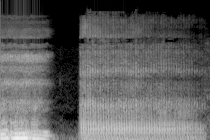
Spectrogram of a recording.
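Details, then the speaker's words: Benign snoring: a deep rumbling snore, a brief pause, then a fast rhythmic fluttering snore; annoying but harmless, not the apnea type. "听上去让人恼火，但还是没什么事情。"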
